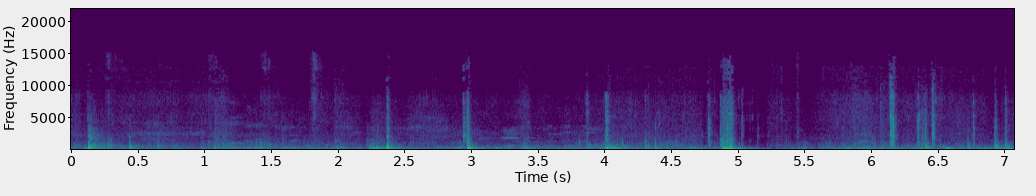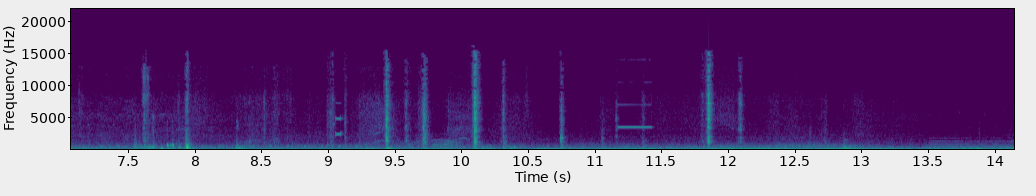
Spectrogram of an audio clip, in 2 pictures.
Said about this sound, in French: On peut le constater, effectivement ça va très vite en cas d'intervention, le bip a sonné et on avait dit une minute, je vous le confirme, en une minute on est déjà dans la voiture et on part sur une intervention.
